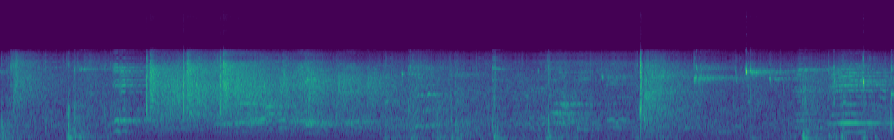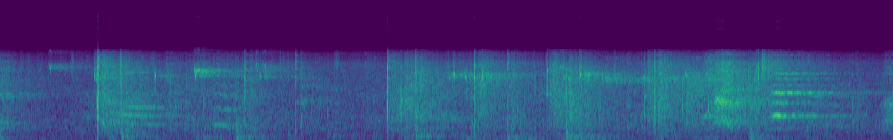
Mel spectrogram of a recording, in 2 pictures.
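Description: A badminton rally in a large sports hall: rackets hitting the shuttlecock in quick irregular exchanges, mixed with the players' footwork on the court.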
